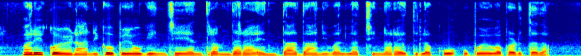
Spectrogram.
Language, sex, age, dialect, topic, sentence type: Telugu, female, 25-30, Telangana, agriculture, question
